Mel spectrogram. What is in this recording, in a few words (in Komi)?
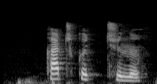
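"катшкӧдчыны", Komi, female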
